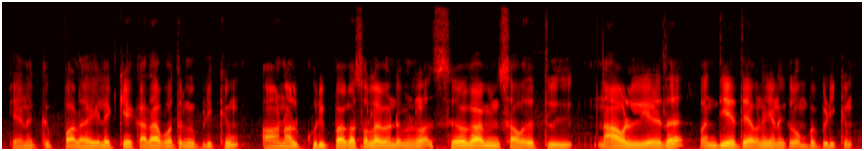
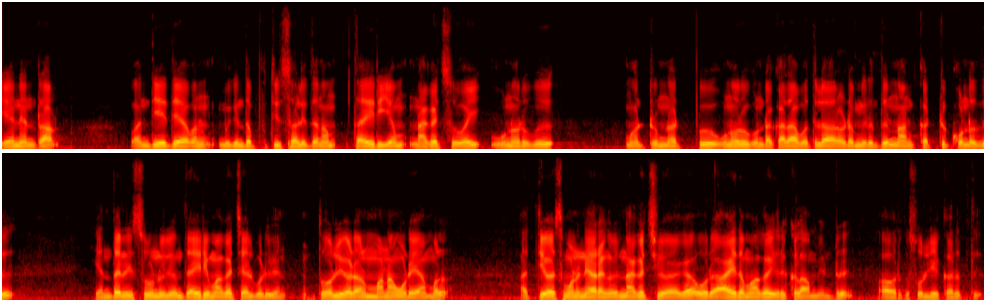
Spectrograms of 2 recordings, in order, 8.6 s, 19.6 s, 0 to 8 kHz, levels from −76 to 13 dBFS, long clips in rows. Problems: none marked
